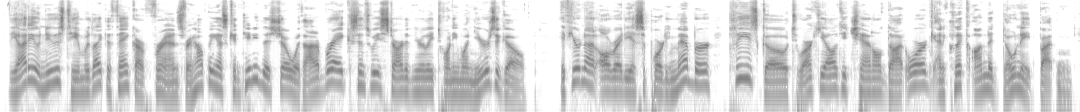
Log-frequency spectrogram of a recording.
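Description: Guy hosting a news show, reading a script, really animated intonation, dry close sound. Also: medium pitch, no echo.

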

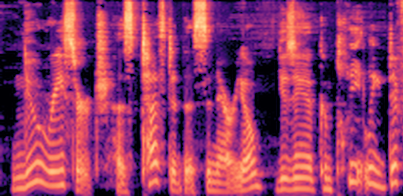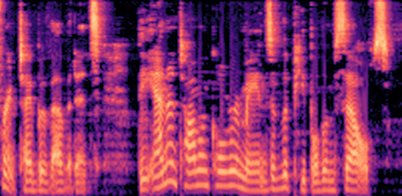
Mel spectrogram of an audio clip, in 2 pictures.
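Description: A woman reading scripted news narration in a measured, formal and informative manner. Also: on the low side, vocal fry, darkish tone, slightly rough. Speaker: news reader.

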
